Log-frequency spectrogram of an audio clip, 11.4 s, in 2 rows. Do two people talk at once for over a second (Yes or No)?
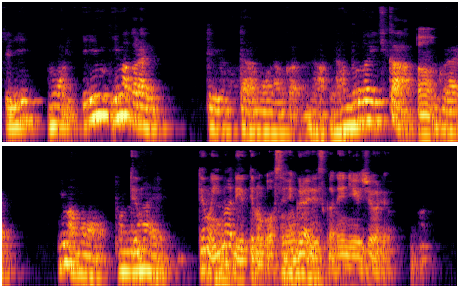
Yes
